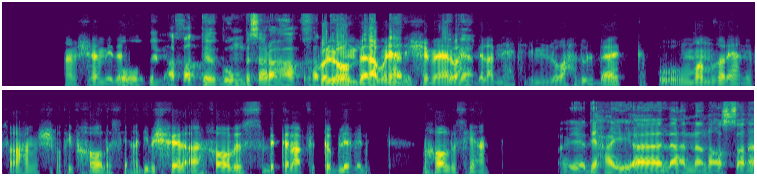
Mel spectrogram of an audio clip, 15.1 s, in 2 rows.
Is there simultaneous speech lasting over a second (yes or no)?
yes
